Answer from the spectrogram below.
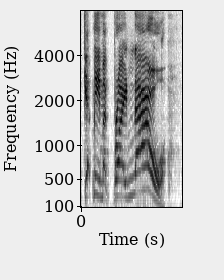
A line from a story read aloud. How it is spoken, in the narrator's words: The person on the phone shouted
